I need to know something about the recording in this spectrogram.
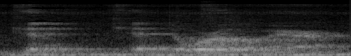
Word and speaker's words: Kedorlaomer: And so the 5 kings on the one side chose to rebel against the main king, Kedorlaomer.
